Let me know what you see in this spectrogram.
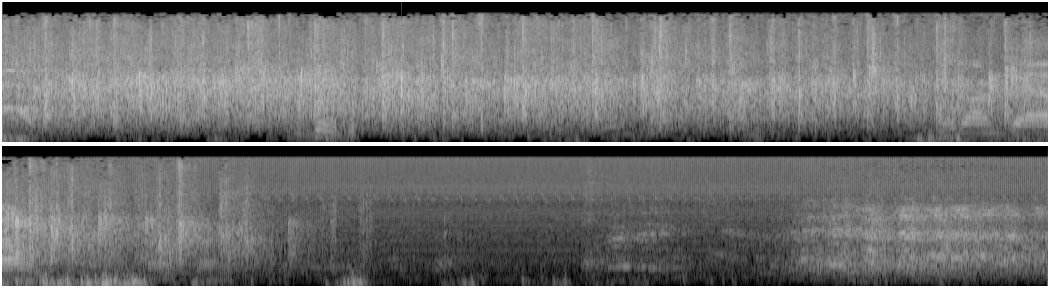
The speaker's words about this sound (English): Well done. Give her a clap.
